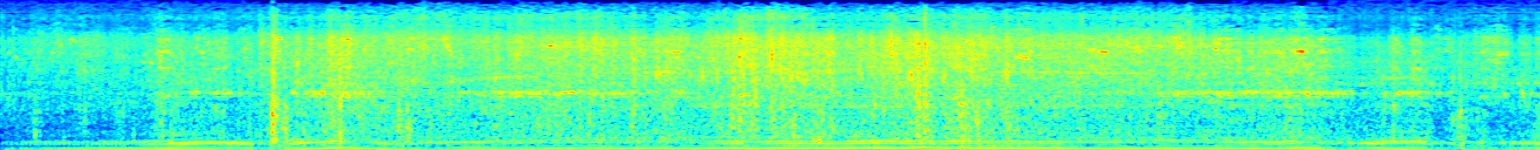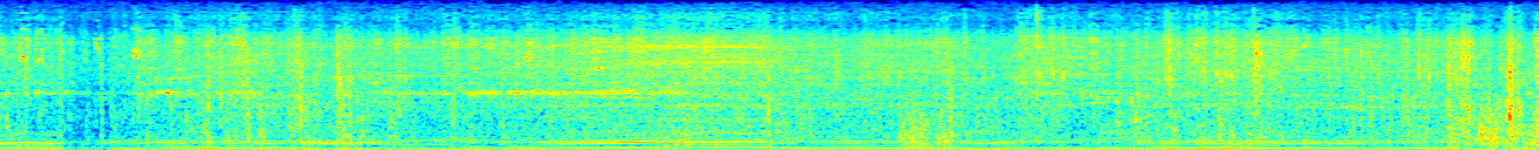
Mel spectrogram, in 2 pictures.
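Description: ATV engine running under way, its pitch rising and falling with the throttle and dropping back briefly three times, mixed with knocks and rattles from the rough trail.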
